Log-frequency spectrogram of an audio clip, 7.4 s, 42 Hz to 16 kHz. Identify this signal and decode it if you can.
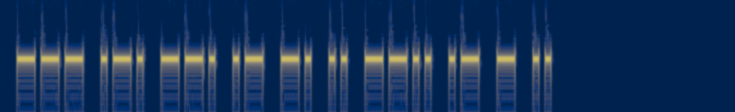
Morse code, heard as a keyed tone, about 20 wpm, 700 Hz. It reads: ORGANIZATI
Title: Build A Word - 5 Letters At A Time - 12-Letter Words - 20wpm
